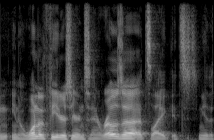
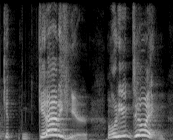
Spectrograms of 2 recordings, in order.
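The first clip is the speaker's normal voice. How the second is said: indignant telling-off; 4 dB louder than usual. Retold or imitated. Moviegoer to seven noisy kids, retold indignant scolding. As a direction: order them out in retold disbelief.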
